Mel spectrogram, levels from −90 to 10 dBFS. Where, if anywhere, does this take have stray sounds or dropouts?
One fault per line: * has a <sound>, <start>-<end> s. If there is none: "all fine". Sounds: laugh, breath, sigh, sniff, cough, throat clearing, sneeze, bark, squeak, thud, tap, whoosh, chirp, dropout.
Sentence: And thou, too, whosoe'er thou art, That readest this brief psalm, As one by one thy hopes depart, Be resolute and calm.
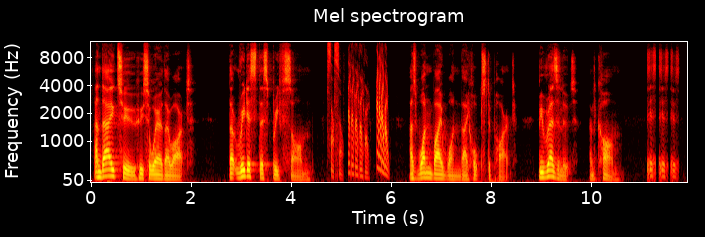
* has a chirp, 4.7-6.0 s
* has a laugh, 11.1-11.8 s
